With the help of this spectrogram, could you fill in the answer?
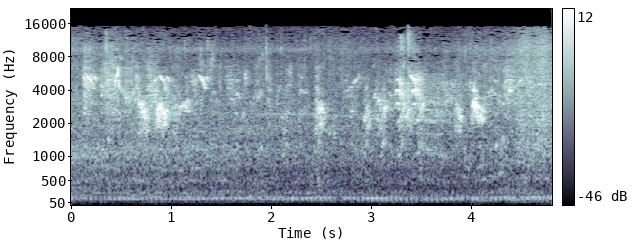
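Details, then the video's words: Backyard aviary finches: scattered high twittering chirps, some louder single notes, over a steady low hum. "Watch these finches sing a beautiful melody in my backyard"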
